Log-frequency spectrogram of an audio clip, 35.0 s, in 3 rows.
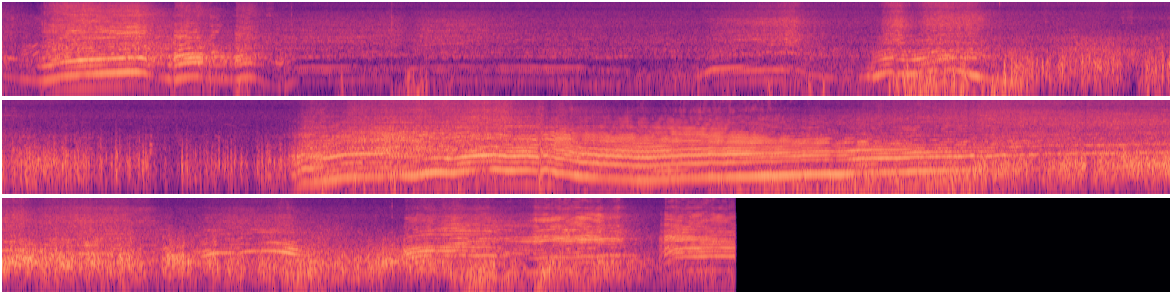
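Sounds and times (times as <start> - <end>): car engine revving at high revs: 0.0 - 13.2, 14.3 - 26.6.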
